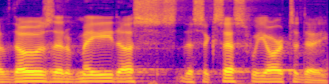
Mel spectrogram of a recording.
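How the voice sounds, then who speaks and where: A man with a Southern US accent at a moderate pace, plus audible room echo. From US South. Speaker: retired air force leader, event host. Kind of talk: keynote introduction speech. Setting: stage with audience.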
